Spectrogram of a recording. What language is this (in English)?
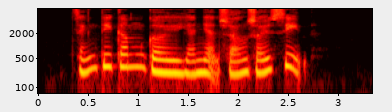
Cantonese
